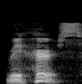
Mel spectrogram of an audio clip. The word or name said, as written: rehearse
